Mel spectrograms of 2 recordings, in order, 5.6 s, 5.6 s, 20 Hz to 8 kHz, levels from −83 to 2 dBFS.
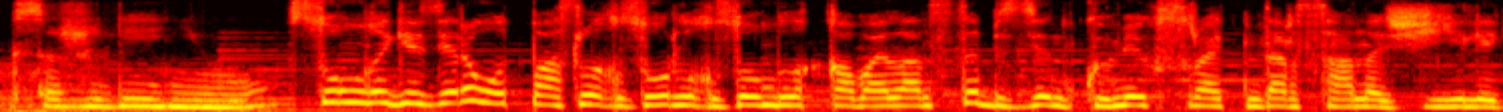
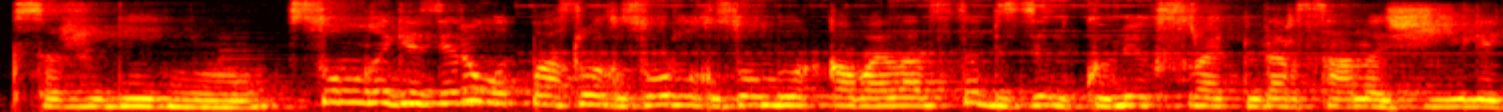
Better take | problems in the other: first | noise reduction (neural separator model SepFormer DNS4)

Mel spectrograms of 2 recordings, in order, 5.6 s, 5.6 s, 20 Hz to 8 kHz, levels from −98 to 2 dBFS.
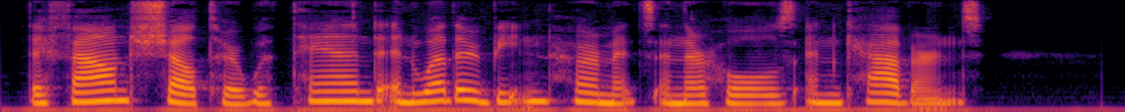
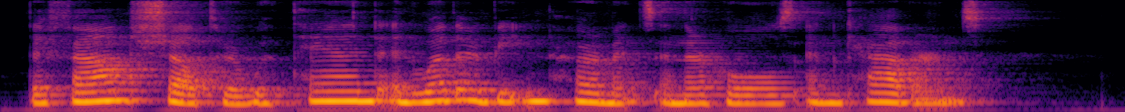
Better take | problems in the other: first | room echo; dies away in 0.7 s

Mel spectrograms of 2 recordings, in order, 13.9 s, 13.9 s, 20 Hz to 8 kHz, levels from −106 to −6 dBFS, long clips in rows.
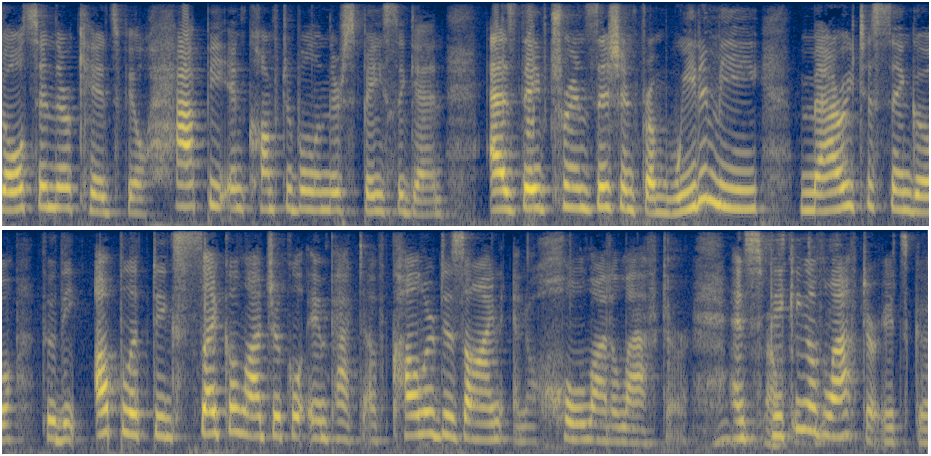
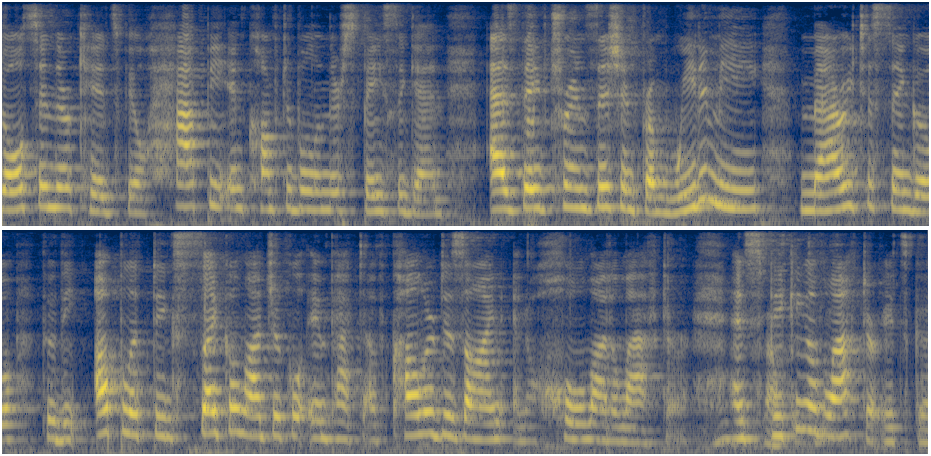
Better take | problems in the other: first | room echo; dies away in 0.6 s

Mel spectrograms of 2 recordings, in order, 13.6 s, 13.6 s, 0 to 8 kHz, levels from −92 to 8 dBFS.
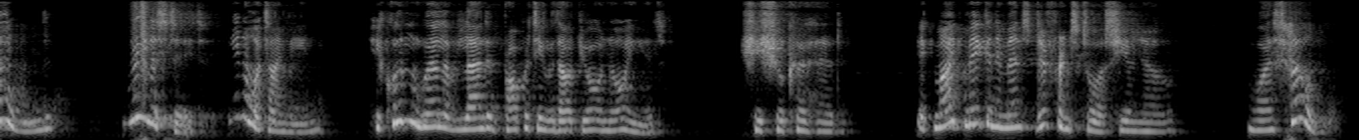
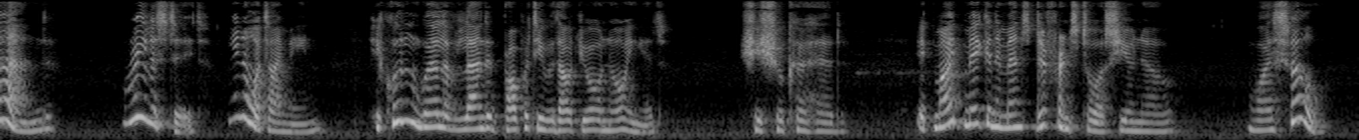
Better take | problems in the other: second | noise reduction (neural mask model DeepFilterNet 3)

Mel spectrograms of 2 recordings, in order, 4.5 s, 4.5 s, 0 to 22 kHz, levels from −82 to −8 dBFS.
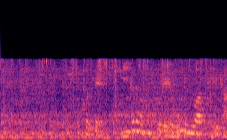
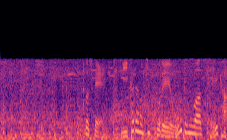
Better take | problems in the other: second | background sound (Keys jangling); 13 dB below the speech // room echo; dies away in 0.8 s

